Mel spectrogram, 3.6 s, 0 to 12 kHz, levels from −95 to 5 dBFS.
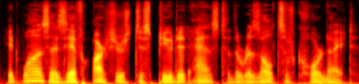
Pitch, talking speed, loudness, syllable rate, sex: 90 Hz, 200 wpm, -22 LUFS, 5.4 syllables/s, male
